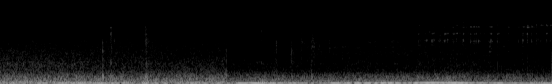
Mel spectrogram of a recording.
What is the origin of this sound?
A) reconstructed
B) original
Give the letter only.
A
